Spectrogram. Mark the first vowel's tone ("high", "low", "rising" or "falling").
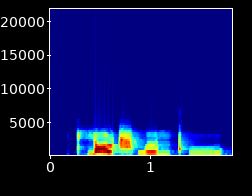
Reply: falling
